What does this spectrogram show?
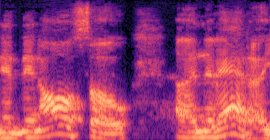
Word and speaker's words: Nevada: and then also nevada you said nevada not nevada and that's good because i must say anyone who comes to our state and mispronounces it might get up charged so thank you so much for pronouncing the state correctly as well uh but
